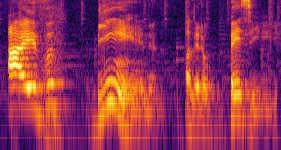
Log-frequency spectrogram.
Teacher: Eu percebi um apagamento do V. Em vez de falar I've, eu percebo só o I. A palavra been, pela fonologia, a vogal é o E longo, então been.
